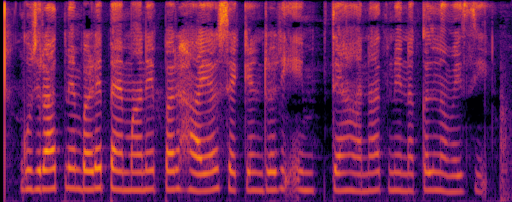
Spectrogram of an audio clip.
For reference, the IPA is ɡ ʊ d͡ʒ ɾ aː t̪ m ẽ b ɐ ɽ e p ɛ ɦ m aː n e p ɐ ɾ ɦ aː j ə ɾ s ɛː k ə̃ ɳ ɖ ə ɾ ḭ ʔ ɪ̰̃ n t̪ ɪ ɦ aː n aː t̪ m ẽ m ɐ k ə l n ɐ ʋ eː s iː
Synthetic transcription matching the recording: ɡ ʊ d͡ʒ ɾ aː t̪ m ẽ b ɐ ɽ e p ɛ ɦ m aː n e p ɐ ɾ ɦ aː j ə ɾ s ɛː k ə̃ ɳ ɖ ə ɾ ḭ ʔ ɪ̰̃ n t̪ ɪ ɦ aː n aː t̪ m ẽ n ɐ k ə l n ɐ ʋ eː s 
